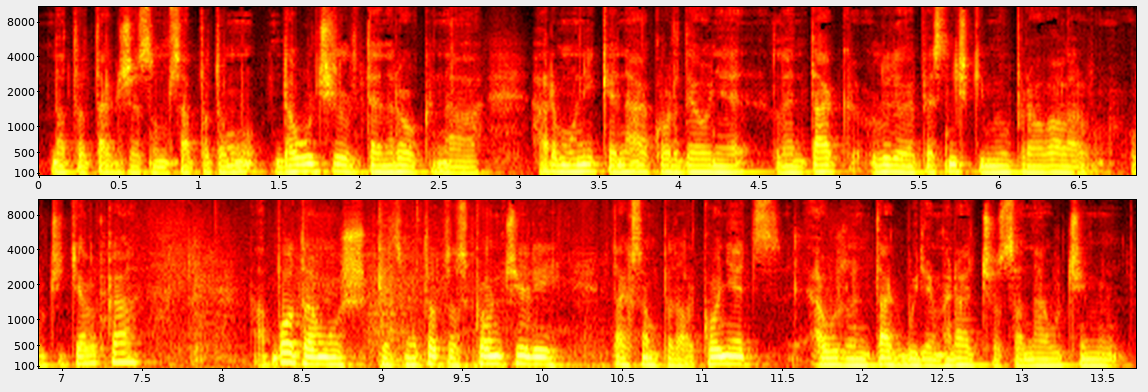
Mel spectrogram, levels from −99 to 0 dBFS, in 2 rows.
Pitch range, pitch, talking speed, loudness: 120-135 Hz, 125 Hz, 180 wpm, -19 LUFS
